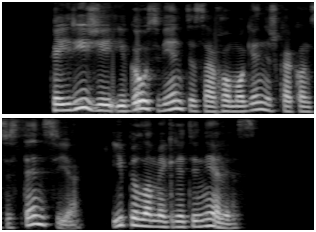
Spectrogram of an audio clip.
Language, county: Lithuanian, Alytus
